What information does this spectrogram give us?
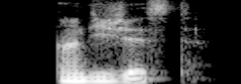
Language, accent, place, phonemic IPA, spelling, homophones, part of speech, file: French, France, Lyon, /ɛ̃.di.ʒɛst/, indigeste, indigestes, adjective, LL-Q150 (fra)-indigeste.wav
- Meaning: 1. indigestible; heavy on the stomach, stodgy 2. indigestible, heavy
